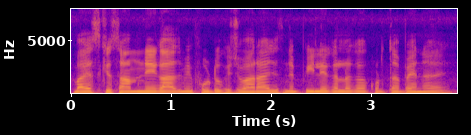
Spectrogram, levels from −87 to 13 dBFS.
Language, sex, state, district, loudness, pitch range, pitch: Hindi, male, Uttar Pradesh, Shamli, -13 LUFS, 130-140 Hz, 135 Hz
